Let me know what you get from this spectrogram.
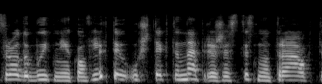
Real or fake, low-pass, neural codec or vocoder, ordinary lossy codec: real; 10.8 kHz; none; AAC, 64 kbps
